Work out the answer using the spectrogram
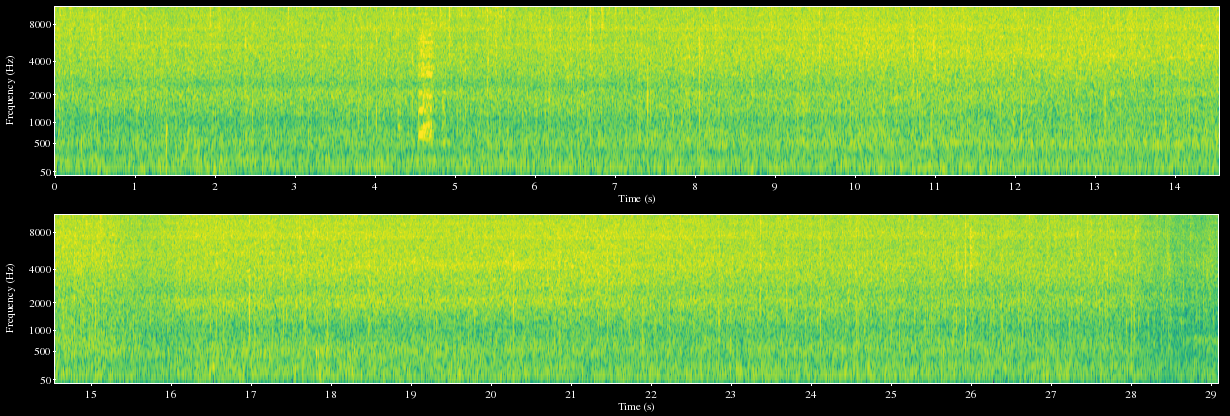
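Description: Steady hiss of rain and rushing muddy floodwater. A brief high-pitched call cuts through about four and a half seconds in.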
